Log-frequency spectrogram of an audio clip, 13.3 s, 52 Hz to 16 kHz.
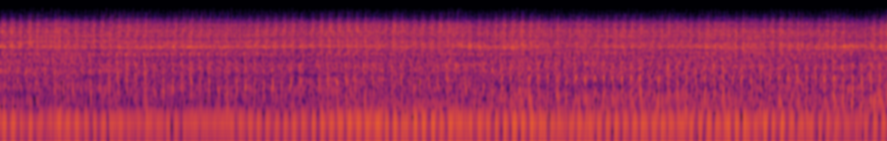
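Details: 1985 Subaru Leone EA82 engine: sharp metallic tapping, roughly two to three per second, over steady idle; owner unsure what is knocking; engine knock.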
